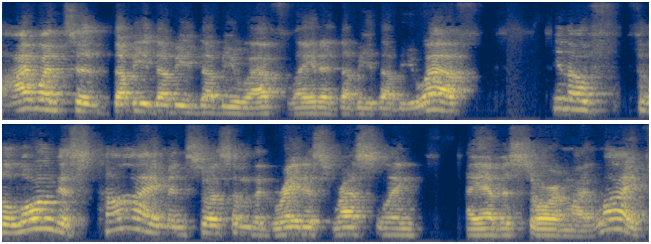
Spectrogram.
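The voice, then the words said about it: Brooklyn New York accent. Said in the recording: “as you could tell from my Brooklyn accent”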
